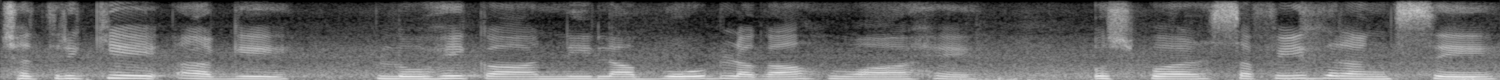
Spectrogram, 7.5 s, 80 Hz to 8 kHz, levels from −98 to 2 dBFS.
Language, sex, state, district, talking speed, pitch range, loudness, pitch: Hindi, female, Madhya Pradesh, Dhar, 120 wpm, 225-250 Hz, -13 LUFS, 235 Hz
